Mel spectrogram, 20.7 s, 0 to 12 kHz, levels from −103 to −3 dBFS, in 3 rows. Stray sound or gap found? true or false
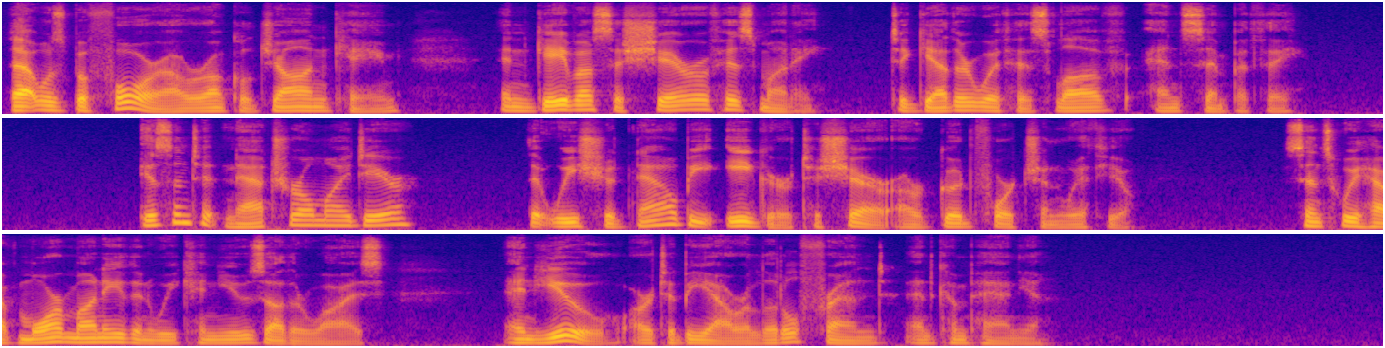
false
